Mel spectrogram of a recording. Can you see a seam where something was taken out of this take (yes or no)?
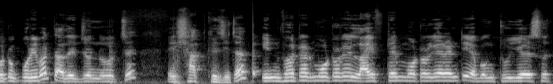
yes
